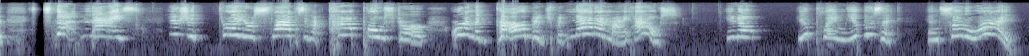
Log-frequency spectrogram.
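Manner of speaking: tiny man lecturing; scolding little man. Acted. Little man telling neighbor where slops belong, high tiny voice.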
